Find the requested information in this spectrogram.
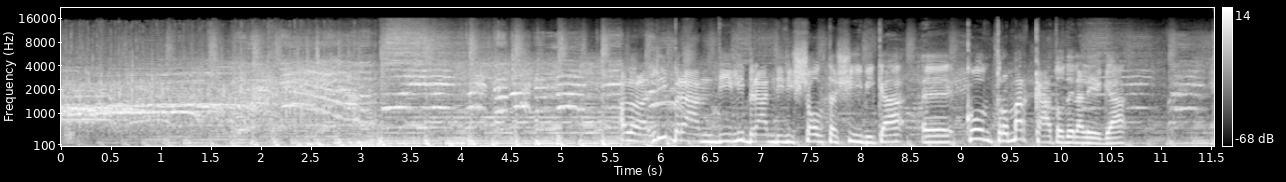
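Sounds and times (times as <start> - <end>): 
studio audience applauding and cheering: 0.0 - 4.6
rhythmic pulsing beat: 0.9 - 11.5
speech: 6.2 - 10.8.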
